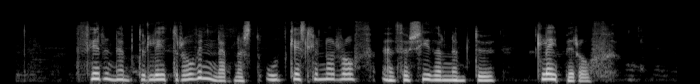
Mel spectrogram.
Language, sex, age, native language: Icelandic, female, 40-49, Icelandic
